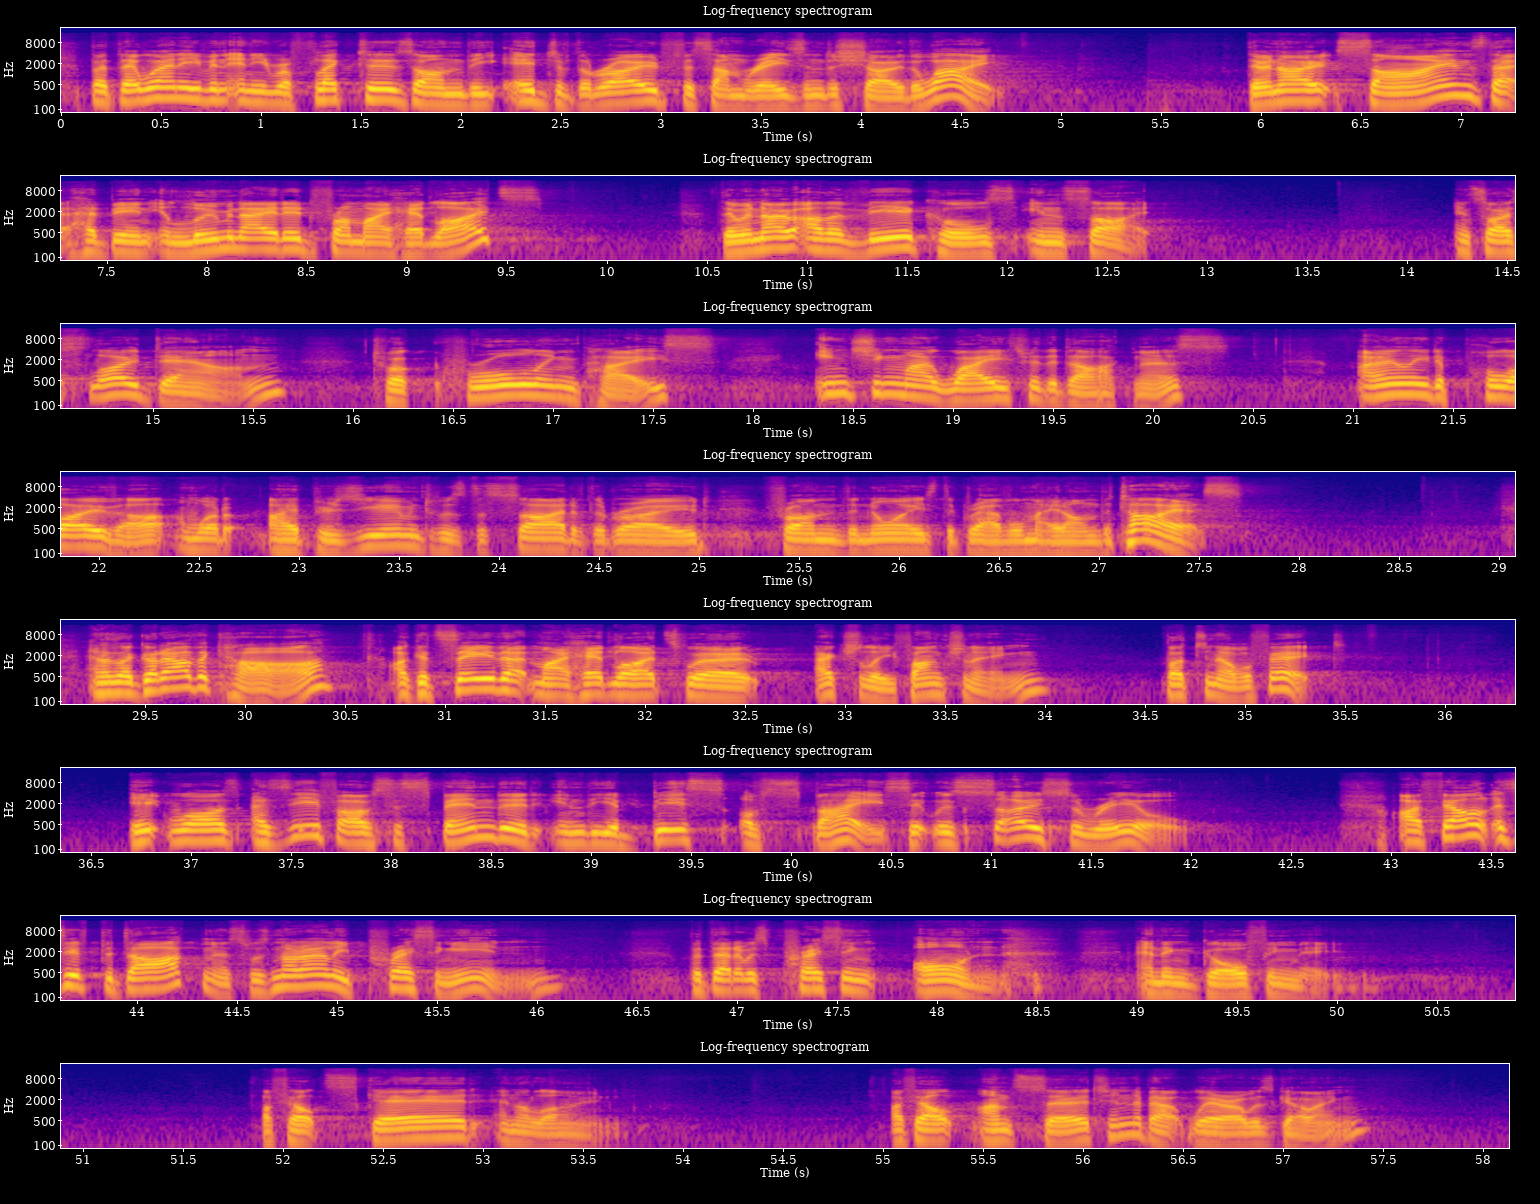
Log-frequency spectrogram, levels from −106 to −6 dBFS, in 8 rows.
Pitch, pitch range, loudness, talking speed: 155 Hz, 130-180 Hz, -20 LUFS, 150 wpm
